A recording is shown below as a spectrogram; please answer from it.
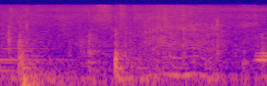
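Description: A pause in the orchestral music: a low thump just after the start and a sharper knock a little before the middle, with a faint low tone under them. These are stage noises on a live opera stage.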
